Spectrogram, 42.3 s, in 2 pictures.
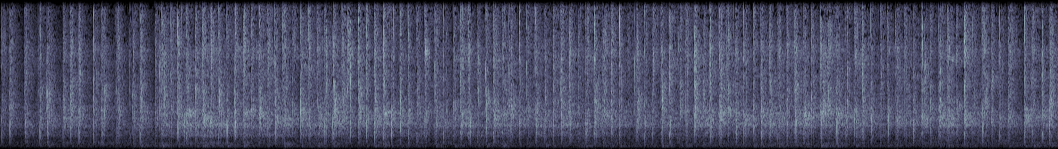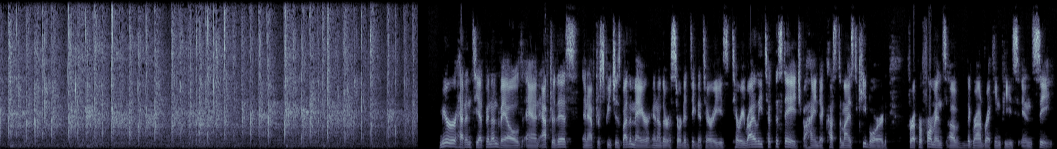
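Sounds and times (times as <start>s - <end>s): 
rhythmic hand clapping by several musicians: 0.0s - 29.6s
speech: 30.0s - 42.2s.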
